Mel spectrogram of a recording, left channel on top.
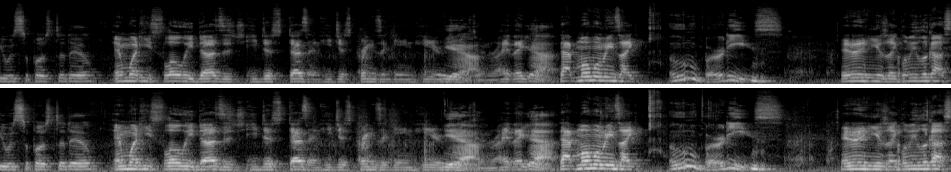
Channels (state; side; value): quieter; left; 6.9 dB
